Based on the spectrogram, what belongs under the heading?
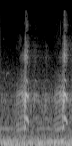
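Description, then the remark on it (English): A large flock of birds filling the sky between walls of forest at the Merced National Wildlife Refuge in California's Central Valley, calling with goose-like honks: two clear, loud honking calls about three-quarters of a second apart, over a steady low rumble of outdoor background noise. “And there was just these kind of walls of forest on either side of us, and birds are just moving. They filled the sky.”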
